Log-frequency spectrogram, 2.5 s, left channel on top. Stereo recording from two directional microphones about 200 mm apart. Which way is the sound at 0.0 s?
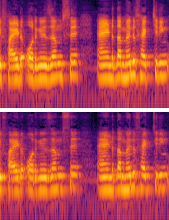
35° left (ahead or behind).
